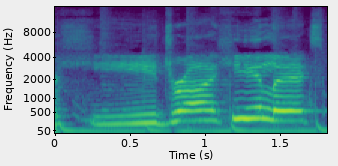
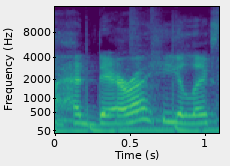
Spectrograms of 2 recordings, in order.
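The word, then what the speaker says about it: Hedera helix: guys it's our favorite it's our hedra helix or what you would call a hadera helix that's the correct way to pronounce it this is in English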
